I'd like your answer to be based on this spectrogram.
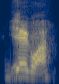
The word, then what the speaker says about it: yegua: I can't believe yegua is mare in Spanish. – What is it again? What's mare again? – Yegua. – Yegua? – Yegua. – Jegua.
